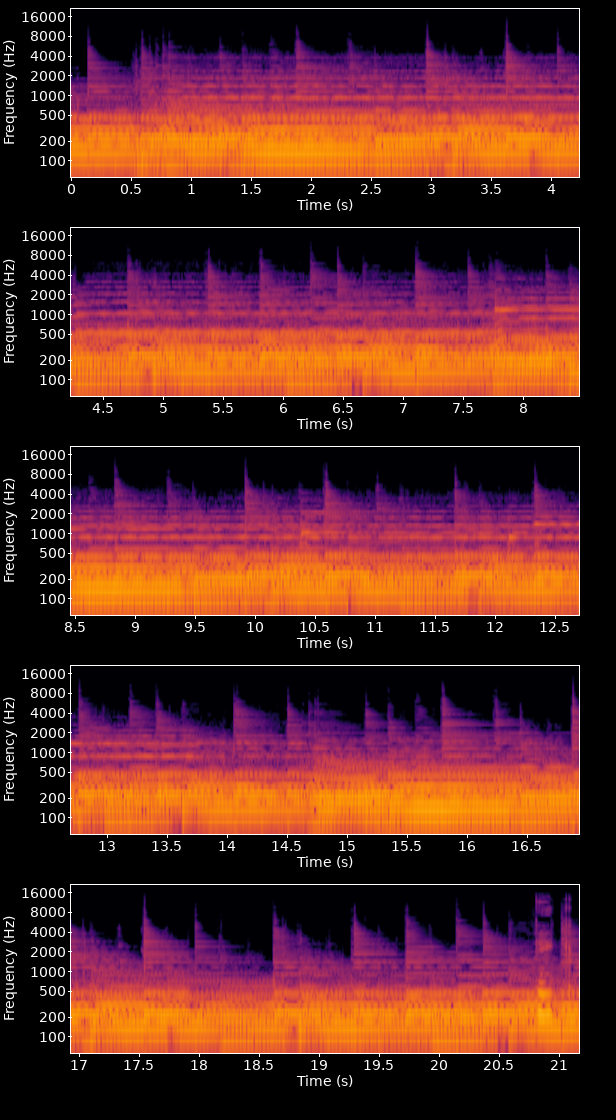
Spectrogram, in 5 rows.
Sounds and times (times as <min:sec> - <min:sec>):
Music: 0:00.0 - 0:21.1.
